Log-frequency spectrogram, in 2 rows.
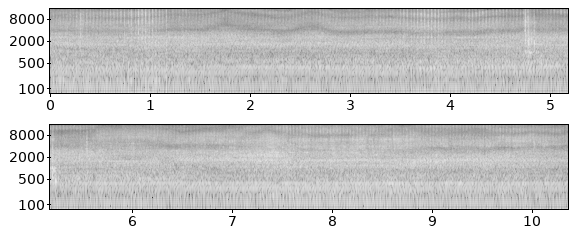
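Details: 25-year-old snowblower after a carburetor rebuild (new needle and seat, carb kit), first-pull test with choke: small single-cylinder engine holds a steady, even drone while churning snow, no surging or missed beats. Normal running under load.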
